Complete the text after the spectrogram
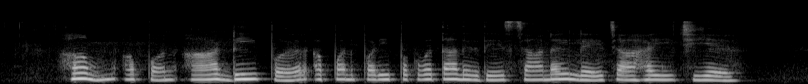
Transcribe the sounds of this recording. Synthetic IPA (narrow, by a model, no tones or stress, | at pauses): həməpənaɖipəɾəpənpəɾipəkʋt̪aniɾd̪esd͡ʒanəjlet͡ʃaɦəɪt͡ʃʰije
